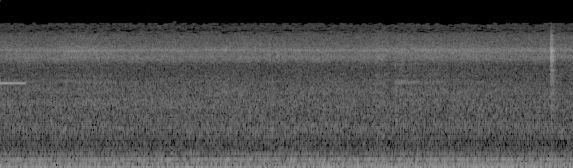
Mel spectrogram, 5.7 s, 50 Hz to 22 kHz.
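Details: Takeuchi TB135 diesel mini excavator started after glow plugs with jump cables from a truck because of a weak battery; catches and settles into a steady even low rumble with no knocks or misses: normal running.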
